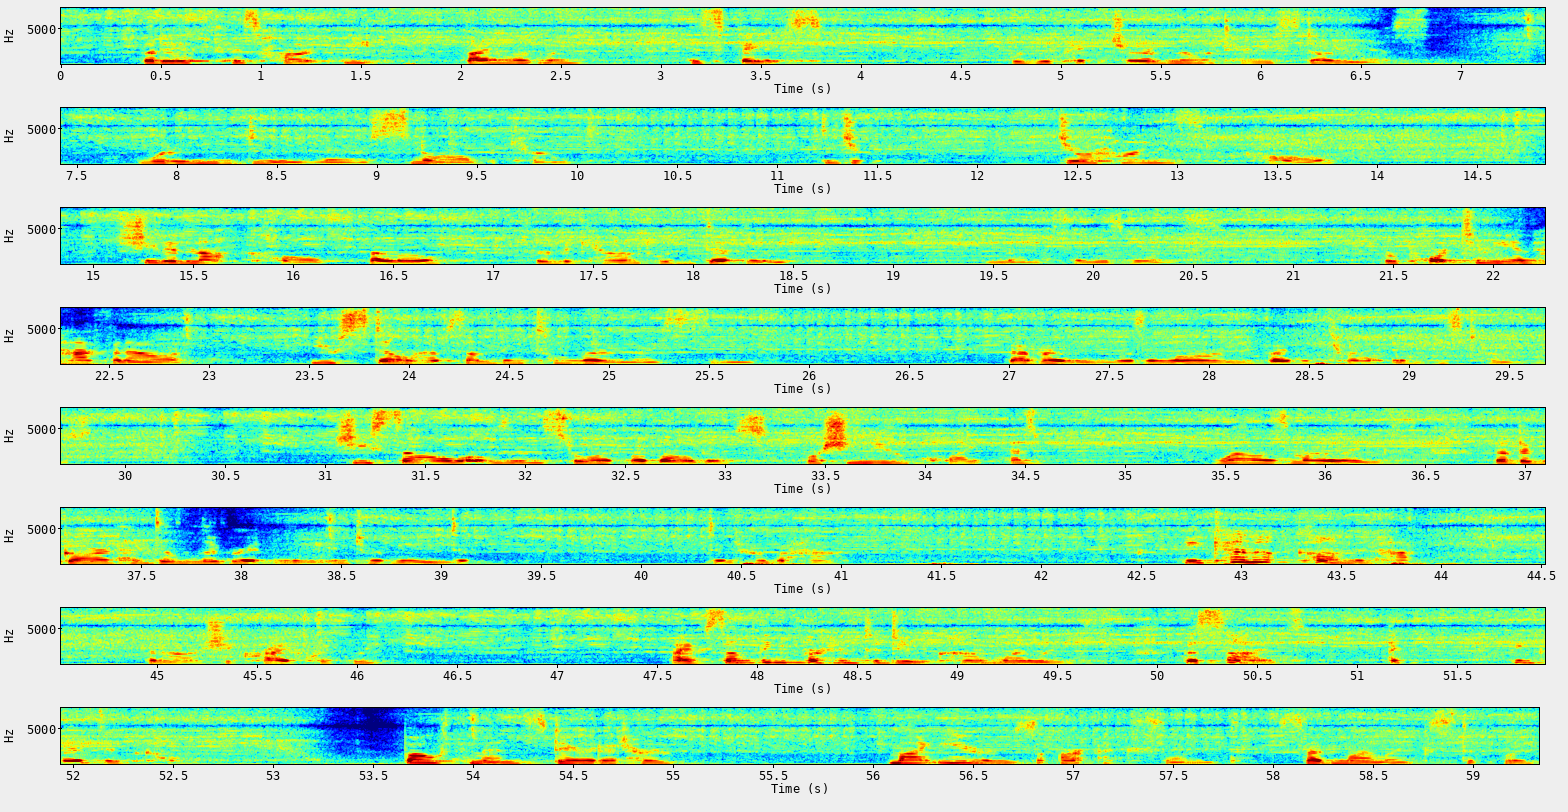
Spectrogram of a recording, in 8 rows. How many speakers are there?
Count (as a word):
one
